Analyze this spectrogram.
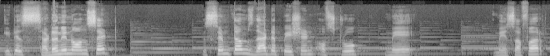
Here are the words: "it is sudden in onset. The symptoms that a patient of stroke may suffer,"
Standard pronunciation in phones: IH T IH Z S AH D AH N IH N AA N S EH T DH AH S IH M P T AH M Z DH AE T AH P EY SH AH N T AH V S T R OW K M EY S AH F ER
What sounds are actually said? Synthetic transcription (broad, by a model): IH T IH Z S AH D AH N IH N AA N S EH T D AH S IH M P T AH M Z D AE T AH P EY SH AH N T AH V S T R OW K M EY S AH F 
